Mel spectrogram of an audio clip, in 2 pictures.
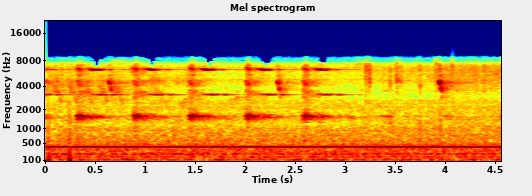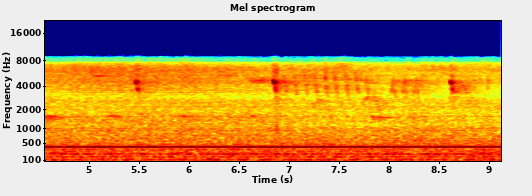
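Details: Male araponga (bare-throated bellbird) in the wild, singing its courtship ritual song to draw females, anvil-like ringing strokes: about six loud metallic clanks in the first three seconds, then only sparse quieter notes over a constant hum.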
